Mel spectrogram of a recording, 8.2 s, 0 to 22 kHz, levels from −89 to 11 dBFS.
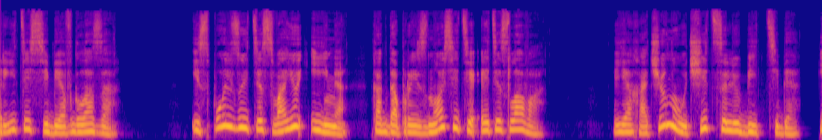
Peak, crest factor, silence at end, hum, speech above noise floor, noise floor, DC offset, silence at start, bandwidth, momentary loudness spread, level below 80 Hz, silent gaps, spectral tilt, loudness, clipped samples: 0 dBFS; 14 dB; 0.25 s; none; 67 dB; -80 dBFS; under 0.1%; 0 s; 17 kHz; 9 LU; -60 dBFS; none; -6.5 dB/octave; -14 LUFS; under 0.1%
